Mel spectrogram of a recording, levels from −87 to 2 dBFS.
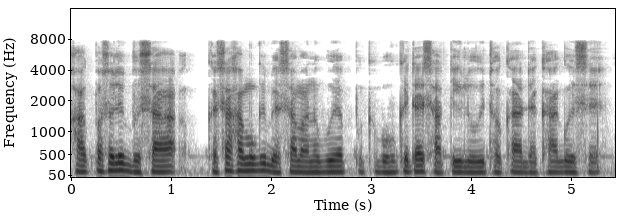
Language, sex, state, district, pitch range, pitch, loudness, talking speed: Assamese, male, Assam, Sonitpur, 115-130 Hz, 120 Hz, -18 LUFS, 145 wpm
